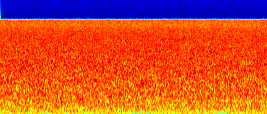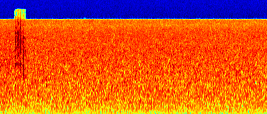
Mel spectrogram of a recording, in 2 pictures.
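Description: Steady rush of a creek and waterfall, an even roar of water. A brief high click about four seconds in.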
